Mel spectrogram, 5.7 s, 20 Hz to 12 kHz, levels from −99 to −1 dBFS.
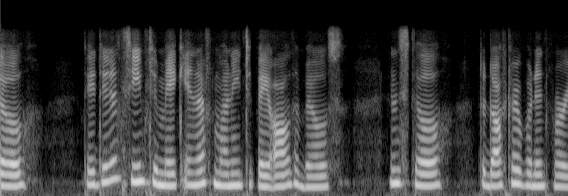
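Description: No technical faults can be heard in this speech.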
